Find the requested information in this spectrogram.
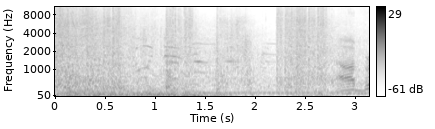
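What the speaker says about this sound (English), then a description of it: "incendiary mortar landed right there" An incendiary mortar shell lands in the Company of Heroes battlefield, sending out a dense burst of blast and crackling fire. It sits inside a steady din of gunfire and explosions, with a commentator's voice running over the top.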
